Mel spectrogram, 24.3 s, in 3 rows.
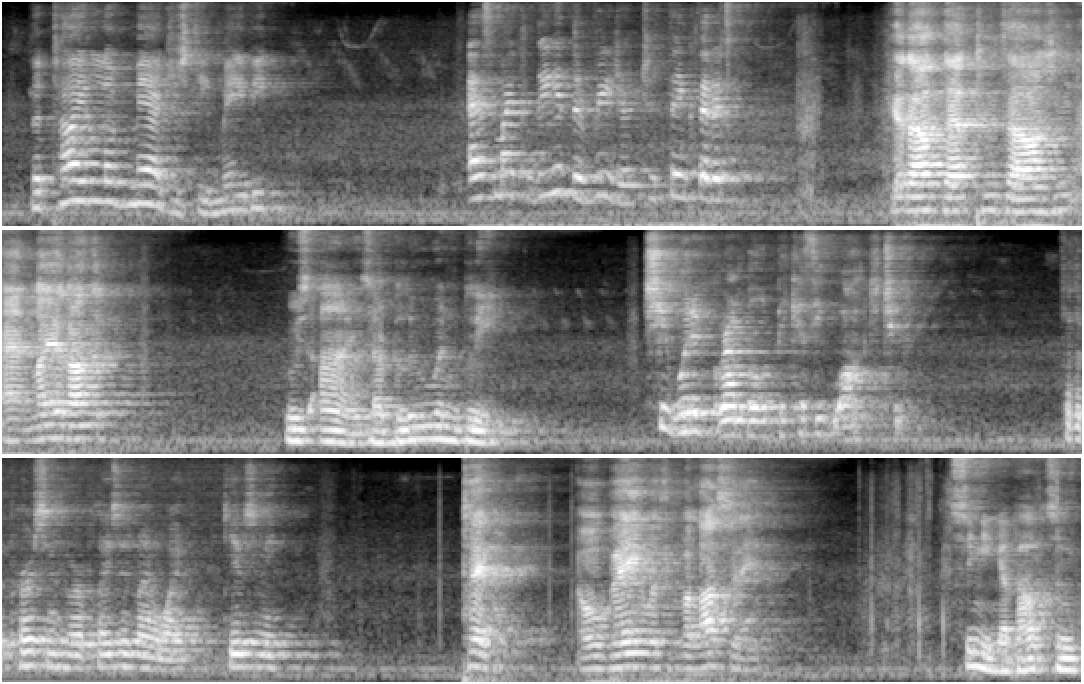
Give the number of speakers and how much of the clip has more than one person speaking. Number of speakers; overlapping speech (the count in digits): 6, no overlap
